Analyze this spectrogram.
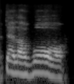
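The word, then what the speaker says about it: De La Warr: the locals called the delaw war Pavilion um but I think the original pronunciation was Delaware as in the US state which was named after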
